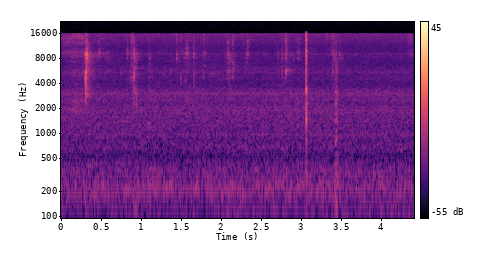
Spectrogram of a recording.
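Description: A person chewing a mouthful of bingsu, with a few soft, short mouth clicks.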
